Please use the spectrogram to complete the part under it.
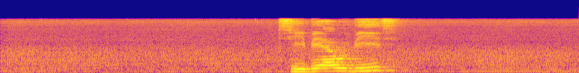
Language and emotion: Russian, angry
